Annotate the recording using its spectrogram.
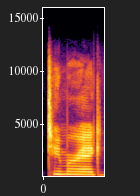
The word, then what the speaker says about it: turmeric: So you can add like a bunch of different stuff, and it has like turmeric, ginger, cinnamon. Excuse me, what? – There's an R after the U. Look it up. – Turmeric is how you pronounce it.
